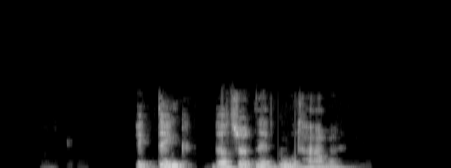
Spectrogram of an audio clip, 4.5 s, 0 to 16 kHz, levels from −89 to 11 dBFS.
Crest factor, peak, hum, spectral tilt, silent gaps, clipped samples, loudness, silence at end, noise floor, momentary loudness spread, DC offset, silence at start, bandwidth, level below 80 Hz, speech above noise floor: 18 dB; -2 dBFS; none; -6 dB/octave; none; under 0.1%; -18 LUFS; 1.05 s; under -90 dBFS; 13 LU; under 0.1%; 1.35 s; 7.4 kHz; -56 dBFS; over 73 dB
